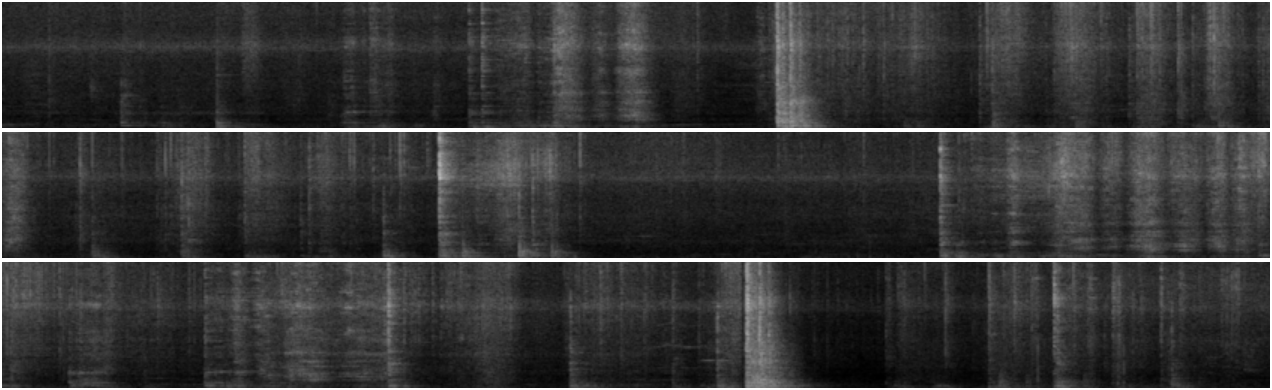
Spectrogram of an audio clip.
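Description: Metal spatula scraping and tapping against a wok as a wheat-flour pitha fries in oil, with three loud knocks spread through.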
